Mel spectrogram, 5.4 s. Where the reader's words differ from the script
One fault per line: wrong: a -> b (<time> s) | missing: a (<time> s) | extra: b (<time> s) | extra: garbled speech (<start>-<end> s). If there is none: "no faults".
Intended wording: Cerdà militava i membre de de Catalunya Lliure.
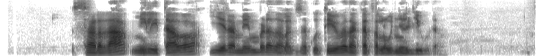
extra: era (2.3 s)
extra: l'executiva (2.9 s)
